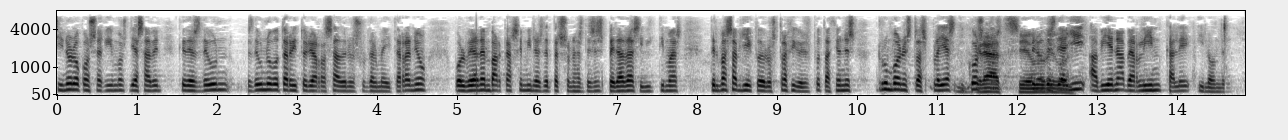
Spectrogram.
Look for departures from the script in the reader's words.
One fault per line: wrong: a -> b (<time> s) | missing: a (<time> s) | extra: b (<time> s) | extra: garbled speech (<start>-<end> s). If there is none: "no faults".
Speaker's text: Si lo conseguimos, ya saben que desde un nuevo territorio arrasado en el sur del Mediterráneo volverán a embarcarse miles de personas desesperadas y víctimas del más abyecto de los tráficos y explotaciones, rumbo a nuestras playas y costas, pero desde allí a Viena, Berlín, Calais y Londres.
extra: no (0.1 s)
